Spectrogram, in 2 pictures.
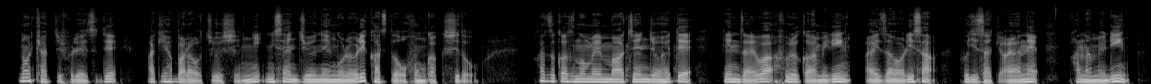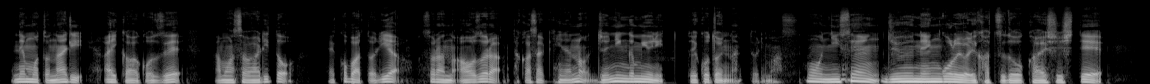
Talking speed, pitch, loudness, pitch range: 305 characters per minute, 110 Hz, -22 LUFS, 95-125 Hz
